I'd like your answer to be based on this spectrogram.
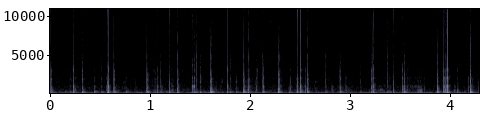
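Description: Long acrylic nails tap the small, hollow, crossed silver metal X/Y microphone capsules on a Zoom recorder. The result is a rapid, uneven series of short, dry taps, about three per second, with a heavy low thump and very little ring.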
